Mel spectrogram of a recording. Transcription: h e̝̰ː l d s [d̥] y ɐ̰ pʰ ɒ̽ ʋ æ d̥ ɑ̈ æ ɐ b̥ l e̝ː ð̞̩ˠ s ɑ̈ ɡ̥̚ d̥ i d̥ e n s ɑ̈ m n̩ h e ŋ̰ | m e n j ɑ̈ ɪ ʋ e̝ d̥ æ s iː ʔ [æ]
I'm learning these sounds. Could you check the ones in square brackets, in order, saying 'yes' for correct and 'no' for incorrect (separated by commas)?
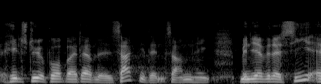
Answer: yes, yes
